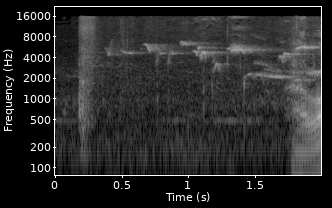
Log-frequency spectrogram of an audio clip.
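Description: Small birds chirping and tweeting outdoors over a faint background hum, with a sharp click just after the start. A man's voice begins near the end.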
